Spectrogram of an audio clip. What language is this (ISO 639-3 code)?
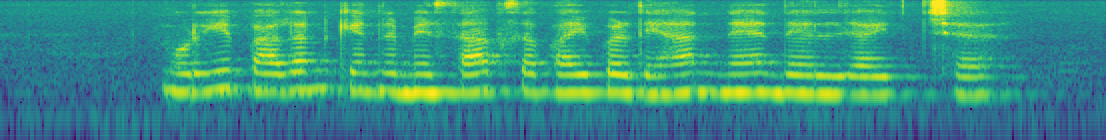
mai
